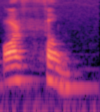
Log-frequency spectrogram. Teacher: o O com som de U é semivogal, porque ele tem o som da semivogal, que é o U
